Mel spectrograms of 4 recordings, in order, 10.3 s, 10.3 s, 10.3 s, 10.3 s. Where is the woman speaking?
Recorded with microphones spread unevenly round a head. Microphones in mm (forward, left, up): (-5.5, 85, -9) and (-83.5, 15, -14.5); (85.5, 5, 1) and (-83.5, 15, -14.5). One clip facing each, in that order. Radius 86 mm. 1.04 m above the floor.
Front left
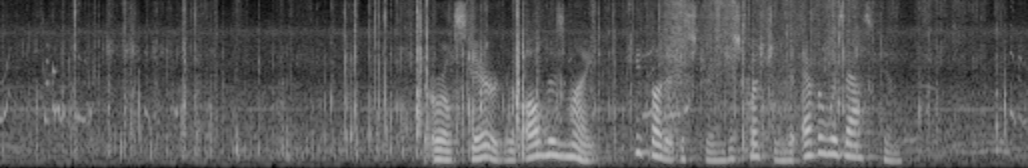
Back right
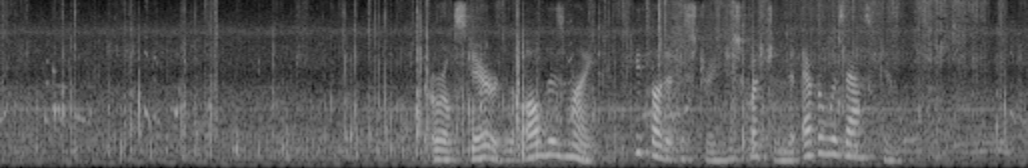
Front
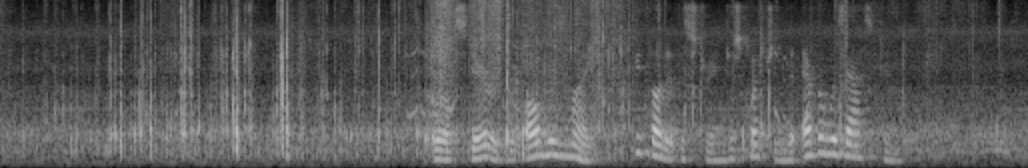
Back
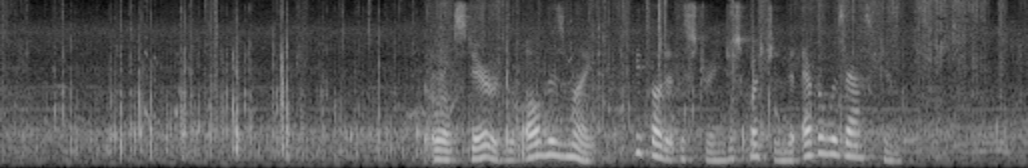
110° left, 0.5 m.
